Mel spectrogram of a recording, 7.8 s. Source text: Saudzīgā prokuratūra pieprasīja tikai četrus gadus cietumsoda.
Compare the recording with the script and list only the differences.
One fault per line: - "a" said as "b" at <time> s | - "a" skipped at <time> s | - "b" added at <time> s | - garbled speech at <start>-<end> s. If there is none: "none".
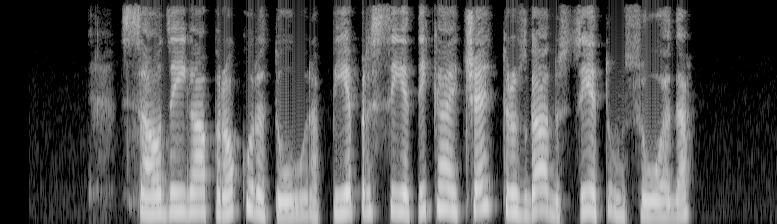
none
